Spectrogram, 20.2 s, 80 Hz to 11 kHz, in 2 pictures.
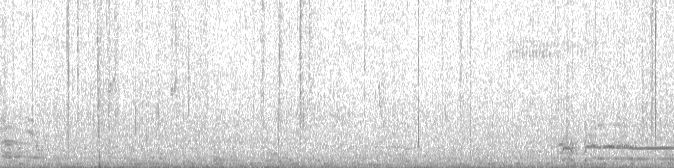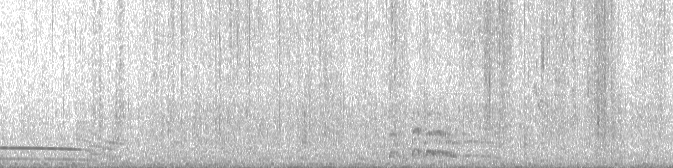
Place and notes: San Vicente, Antioquia, Colombia - The wind that shakes the Guaduas
Field record made in rural areas close to San Vicente, Antioquia, Colombia.
Guadua's trees been shaked by the wind.
Inner microphones Zoom H2n placed 1m over the ground.
XY mode.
